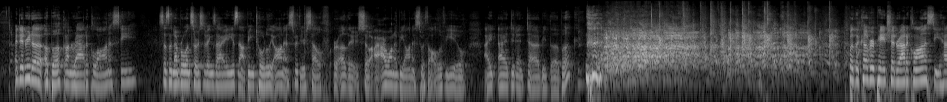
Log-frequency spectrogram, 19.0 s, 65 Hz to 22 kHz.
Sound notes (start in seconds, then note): 11.7 audience laughing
